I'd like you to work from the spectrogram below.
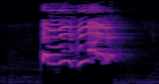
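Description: A wild green junglefowl, released free, gives a single loud, harsh crowing call about one meter away. The short two-part call bursts out suddenly, then fades, with near-silence before and after.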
